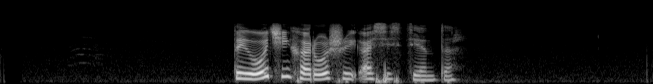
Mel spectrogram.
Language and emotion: Russian, positive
